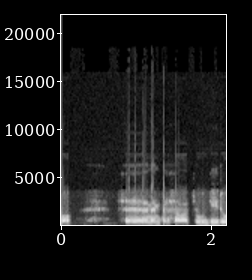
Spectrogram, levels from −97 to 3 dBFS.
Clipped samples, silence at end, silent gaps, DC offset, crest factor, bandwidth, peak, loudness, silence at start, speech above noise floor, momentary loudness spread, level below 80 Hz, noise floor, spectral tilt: under 0.1%; 0 s; none; under 0.1%; 14 dB; 8.4 kHz; -4 dBFS; -17 LUFS; 0 s; 24 dB; 23 LU; -68 dBFS; -41 dBFS; -4 dB/octave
